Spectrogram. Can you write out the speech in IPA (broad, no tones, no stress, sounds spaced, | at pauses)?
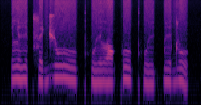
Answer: l i t͡s ɪ d͡ʒ uː kʷʰ i l ɔ k u kʷʰ iː k͡p i d u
